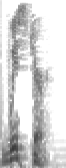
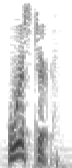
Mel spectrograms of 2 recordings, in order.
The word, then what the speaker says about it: Worcester: W-I-S-T-E-R. – Okay, Worcester. – Worcester.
